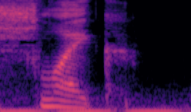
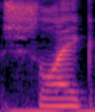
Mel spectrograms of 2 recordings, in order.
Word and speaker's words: Schleich: like a fool in this video y'all it's pronounced schlik I had to Google that but it's pronounced schlik and I believe this is a German toy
